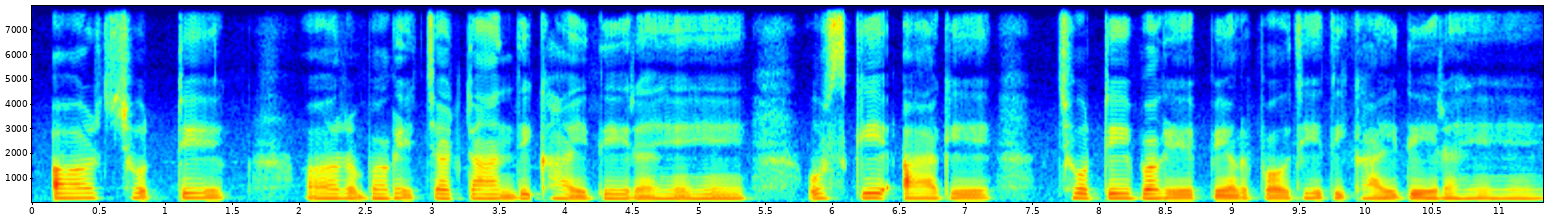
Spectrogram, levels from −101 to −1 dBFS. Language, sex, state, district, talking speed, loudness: Hindi, female, Bihar, Araria, 90 wpm, -25 LUFS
